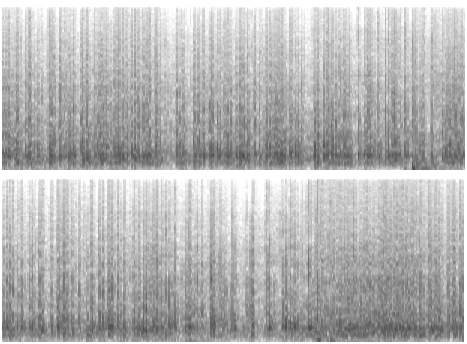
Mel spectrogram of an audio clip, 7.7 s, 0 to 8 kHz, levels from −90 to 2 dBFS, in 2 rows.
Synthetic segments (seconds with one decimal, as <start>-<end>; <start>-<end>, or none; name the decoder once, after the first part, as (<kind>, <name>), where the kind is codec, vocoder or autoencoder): 2.3-3.8 (codec, SNAC); 5.0-7.0

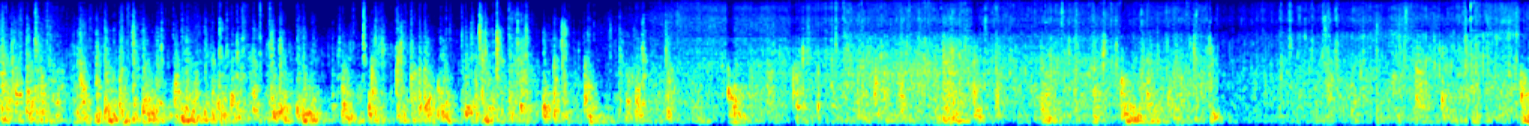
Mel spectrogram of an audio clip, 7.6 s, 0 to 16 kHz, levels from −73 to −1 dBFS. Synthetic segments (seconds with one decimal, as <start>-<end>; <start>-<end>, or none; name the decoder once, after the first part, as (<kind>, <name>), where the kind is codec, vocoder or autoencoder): 3.4-4.2 (codec, SNAC)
